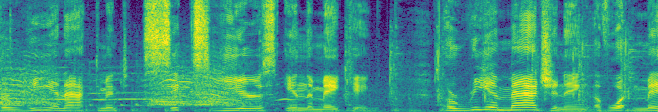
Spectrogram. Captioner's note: cheering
